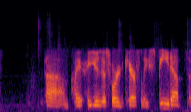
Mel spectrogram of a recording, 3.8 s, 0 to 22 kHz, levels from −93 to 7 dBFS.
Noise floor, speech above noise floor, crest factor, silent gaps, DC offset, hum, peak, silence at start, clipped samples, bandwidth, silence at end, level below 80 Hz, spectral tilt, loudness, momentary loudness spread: -68 dBFS; 41 dB; 18 dB; none; under 0.1%; none; -10 dBFS; 0.9 s; under 0.1%; 10 kHz; 0 s; -74 dBFS; -5.5 dB/octave; -27 LUFS; 7 LU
